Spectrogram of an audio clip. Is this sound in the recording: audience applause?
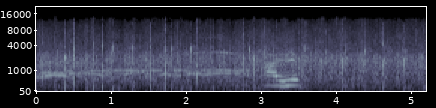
yes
